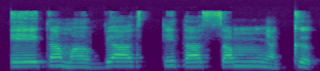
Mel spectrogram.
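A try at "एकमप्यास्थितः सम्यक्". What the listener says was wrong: కరెక్టే, కానీ వా లేదు, అది పా పా పా అనండి. ఏకమప్య.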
